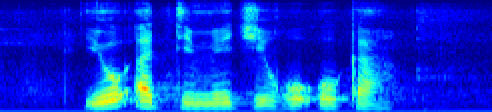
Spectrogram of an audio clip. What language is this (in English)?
Northern Sotho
